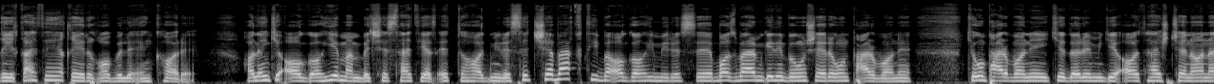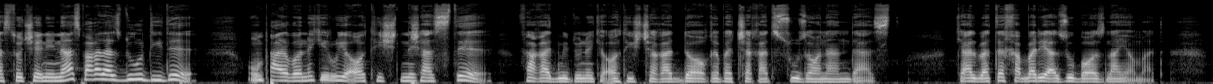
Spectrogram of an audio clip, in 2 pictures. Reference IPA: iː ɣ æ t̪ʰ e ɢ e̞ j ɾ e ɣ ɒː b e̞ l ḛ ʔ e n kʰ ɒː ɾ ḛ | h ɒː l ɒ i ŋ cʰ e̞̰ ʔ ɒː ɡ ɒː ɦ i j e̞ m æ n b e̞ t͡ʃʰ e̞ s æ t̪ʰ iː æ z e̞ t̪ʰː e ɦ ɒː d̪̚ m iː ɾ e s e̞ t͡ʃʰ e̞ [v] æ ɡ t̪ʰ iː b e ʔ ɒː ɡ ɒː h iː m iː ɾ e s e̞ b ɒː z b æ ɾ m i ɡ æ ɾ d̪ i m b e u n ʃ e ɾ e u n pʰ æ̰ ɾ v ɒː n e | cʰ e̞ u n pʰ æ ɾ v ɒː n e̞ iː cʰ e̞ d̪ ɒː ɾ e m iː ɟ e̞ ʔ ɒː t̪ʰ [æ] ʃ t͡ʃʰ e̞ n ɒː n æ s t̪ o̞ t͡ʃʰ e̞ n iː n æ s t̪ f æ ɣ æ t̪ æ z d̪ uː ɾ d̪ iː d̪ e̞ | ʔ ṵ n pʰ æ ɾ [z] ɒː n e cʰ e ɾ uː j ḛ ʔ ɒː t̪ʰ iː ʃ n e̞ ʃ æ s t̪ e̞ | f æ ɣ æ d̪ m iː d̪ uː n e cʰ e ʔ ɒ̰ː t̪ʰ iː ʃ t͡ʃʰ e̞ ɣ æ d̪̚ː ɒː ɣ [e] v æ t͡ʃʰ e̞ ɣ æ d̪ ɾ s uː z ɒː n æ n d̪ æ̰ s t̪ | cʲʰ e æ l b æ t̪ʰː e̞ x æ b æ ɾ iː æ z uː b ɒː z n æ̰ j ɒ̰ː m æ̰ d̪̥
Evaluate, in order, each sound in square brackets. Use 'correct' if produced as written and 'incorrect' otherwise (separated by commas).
correct, correct, incorrect, correct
